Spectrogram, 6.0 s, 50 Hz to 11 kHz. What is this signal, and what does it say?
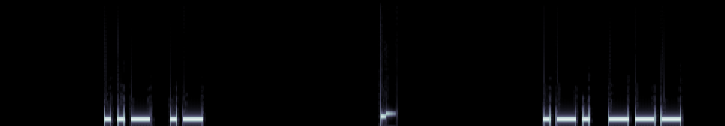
Morse code, heard as a keyed tone, about 22 wpm, 700 Hz. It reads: UA RO
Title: Top Two Letter Combinations in Words 22wpm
